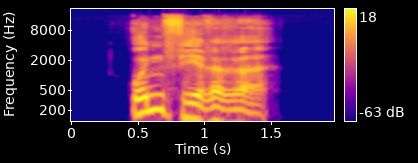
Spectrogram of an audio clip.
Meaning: inflection of unfair: 1. strong/mixed nominative/accusative feminine singular comparative degree 2. strong nominative/accusative plural comparative degree
- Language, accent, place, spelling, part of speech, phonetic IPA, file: German, Germany, Berlin, unfairere, adjective, [ˈʊnˌfɛːʁəʁə], De-unfairere.ogg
